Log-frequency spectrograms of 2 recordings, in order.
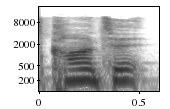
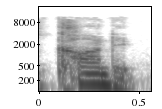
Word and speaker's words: Condit: But Nick Diaz, Carlos Content, Carlos Condit, right? Carlos Content. Bro, why do I keep mispronouncing his name? Carlos Condit.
